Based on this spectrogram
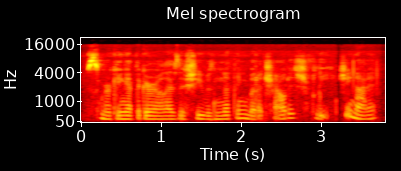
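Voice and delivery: ordinary delivery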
